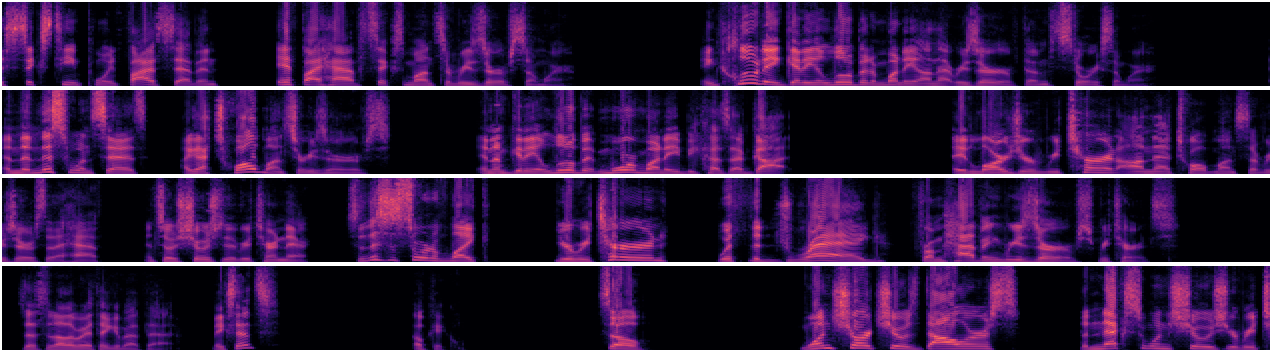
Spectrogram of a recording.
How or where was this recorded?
live audience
